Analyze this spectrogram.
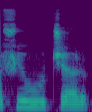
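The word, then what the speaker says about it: future: भी रिपीट होता है इसको टर नहीं पढ़ना है टी यू आर ई को चर पढ़ना है चर जैसे नेचर फ्यूचर पिक्चर कल्चर ऐसा तो टी यू आर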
